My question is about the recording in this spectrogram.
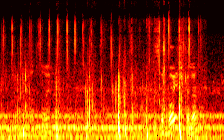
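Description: Footsteps on rocky ground over a steady low hum, with a fast run of faint ticks.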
